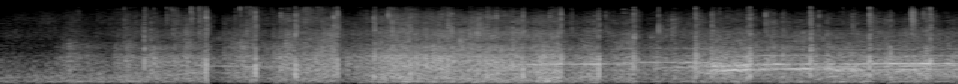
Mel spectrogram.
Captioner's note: audience applauds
